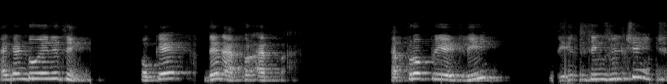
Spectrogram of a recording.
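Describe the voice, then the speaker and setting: Long, frequent pauses break up this man's fairly slow speech. His pitch is high. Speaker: professor. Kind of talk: lecture. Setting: online video session.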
